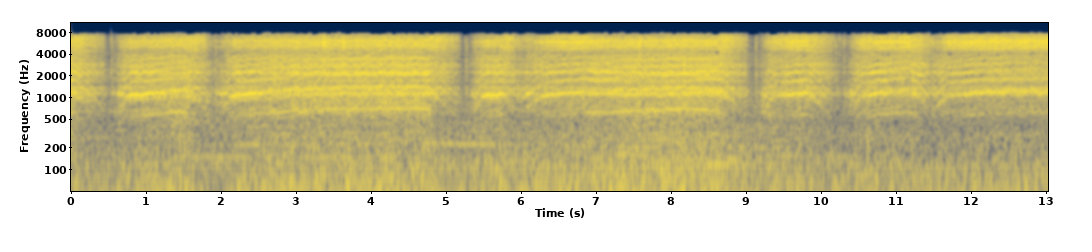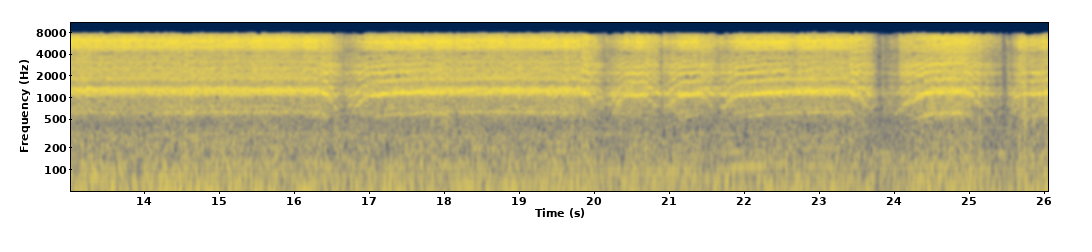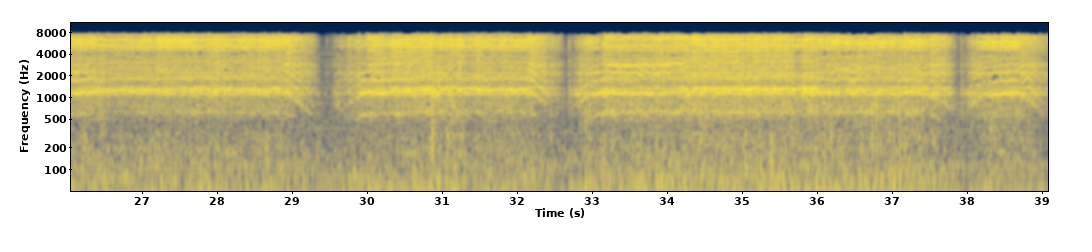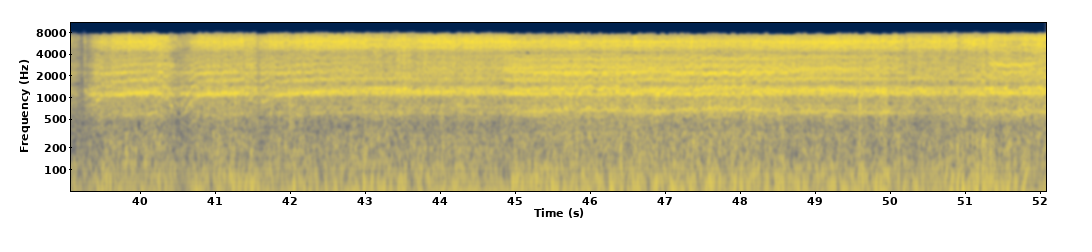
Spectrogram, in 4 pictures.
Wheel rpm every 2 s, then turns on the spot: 90, 140, 90, 150, 90, 110, 160, 160, 130, 160, 100, 120, 80, 160, 90, 150, 110, 170, 140, 100, 120, 160, 160, 160, 160, 160.
none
